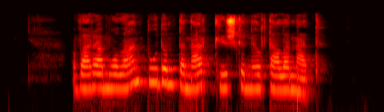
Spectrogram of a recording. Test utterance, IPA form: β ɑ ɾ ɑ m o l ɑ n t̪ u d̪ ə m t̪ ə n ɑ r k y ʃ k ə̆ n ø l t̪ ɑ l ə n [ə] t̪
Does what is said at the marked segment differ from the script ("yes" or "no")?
yes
